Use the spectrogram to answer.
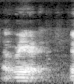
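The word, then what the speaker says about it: read: इसका जो है थर्ड फॉर्म क्या हो जाएगा, रेड। स्पेलिंग में कोई डिफरेंस नहीं, there is difference in pronunciation, इसे हम पढ़ेंगे रेड, because in the passive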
